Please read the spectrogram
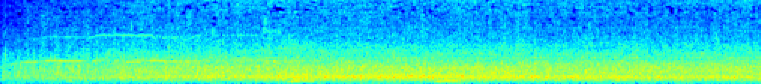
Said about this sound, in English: Yes, yes. Just giving you a round of applause. That's all.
